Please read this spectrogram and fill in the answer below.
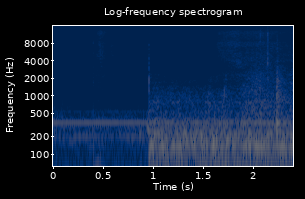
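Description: Quiet room tone with a faint steady hum, then a click about a second in, after which the background noise becomes a little louder and lower.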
